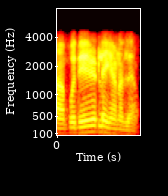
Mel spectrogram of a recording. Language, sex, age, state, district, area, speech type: Malayalam, male, 18-30, Kerala, Thrissur, rural, conversation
